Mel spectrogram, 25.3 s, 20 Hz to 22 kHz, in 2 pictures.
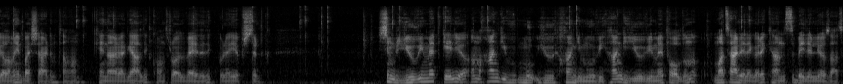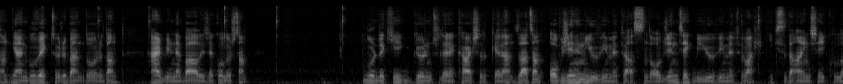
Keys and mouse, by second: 0.3 Delete, 2.1 ctrl+v, 4.6-5.9 drag, 4.6-5.9 right drag, 5.6 g, 6.5 click, 6.8 g, 8.6-10.3 drag, 13.3-18.5 drag, 18.9 a, 23.7 b.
